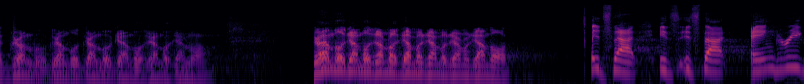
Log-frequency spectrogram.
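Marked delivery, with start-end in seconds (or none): 0.0-3.7 low grumbling sound. Shown as a demonstration. Pastor sounding out grumble to the church, low and rumbling. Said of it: "meaning that it sounds like what it is". 3.7-5.1 grumbling sound. Shown as a demonstration. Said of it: "meaning that it sounds like what it is".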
